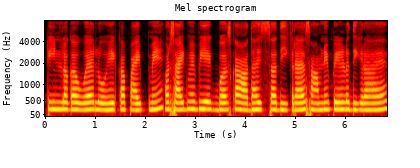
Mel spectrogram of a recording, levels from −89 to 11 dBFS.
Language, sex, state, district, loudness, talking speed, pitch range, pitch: Hindi, female, Maharashtra, Dhule, -17 LUFS, 220 wpm, 210-225 Hz, 220 Hz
